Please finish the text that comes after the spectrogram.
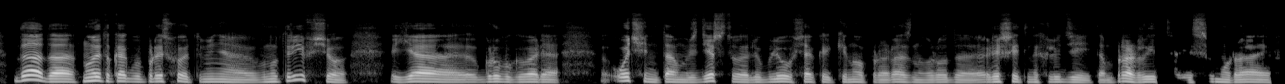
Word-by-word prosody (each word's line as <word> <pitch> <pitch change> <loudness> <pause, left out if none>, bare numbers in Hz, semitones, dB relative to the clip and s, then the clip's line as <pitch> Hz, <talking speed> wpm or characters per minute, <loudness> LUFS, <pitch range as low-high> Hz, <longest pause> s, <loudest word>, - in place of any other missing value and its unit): Да 200 +3 +7
да, 130 -4 +6
но 165 +3 +4
это 160 -3 +2
как 150 +1 +2
бы 130 -2 -5
происходит 135 -2 -1
у 120 - -6
меня 115 -4 -2
внутри 130 - -2
всё. 115 - -2 0.4
Я, 115 -2 +3
грубо 120 +2 -1
говоря, 115 -1 0 0.4
э, - - -17
очень 145 -10 -1
там 110 -2 0
с 105 - -3
детства 125 -3 0
люблю 120 +5 0
всякое 115 0 -3
кино 115 +2 -5
про 105 +1 -5
разного 105 -2 -3
рода 105 -1 -3
решительных 115 -1 -2
людей, 110 -4 -3
там, 100 0 -6
про 135 -4 +5
рыцарей, 110 -1 -3
самураев, 110 -2 -2
115 Hz, 145 wpm, -22 LUFS, 110-130 Hz, 0.4 s, Да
